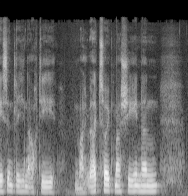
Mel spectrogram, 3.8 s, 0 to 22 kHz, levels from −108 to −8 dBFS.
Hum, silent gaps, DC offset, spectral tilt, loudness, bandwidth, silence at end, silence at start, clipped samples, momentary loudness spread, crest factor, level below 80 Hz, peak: none; none; under 0.1%; -4.5 dB/octave; -23 LUFS; 15.5 kHz; 0.15 s; 0 s; under 0.1%; 15 LU; 18 dB; -54 dBFS; -6 dBFS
